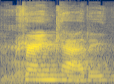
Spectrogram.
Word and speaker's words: Brancati: of other stuff Paula brain caddy did I say it right yes brain caddy yeah yeah I did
